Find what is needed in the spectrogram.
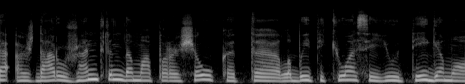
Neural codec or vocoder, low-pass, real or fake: none; 14.4 kHz; real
